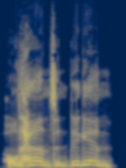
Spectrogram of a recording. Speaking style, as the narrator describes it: cried Edward

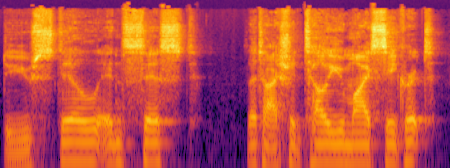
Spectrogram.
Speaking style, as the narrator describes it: said sadly

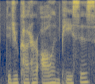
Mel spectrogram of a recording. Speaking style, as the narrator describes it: the little boy asked breathlessly

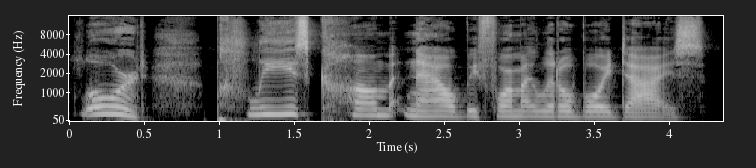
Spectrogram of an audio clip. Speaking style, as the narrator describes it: The royal official pleads with Jesus and says

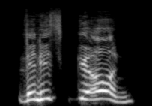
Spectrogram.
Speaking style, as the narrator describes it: he wailed

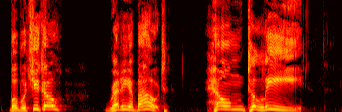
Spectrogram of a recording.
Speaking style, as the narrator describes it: bellowed Bear King

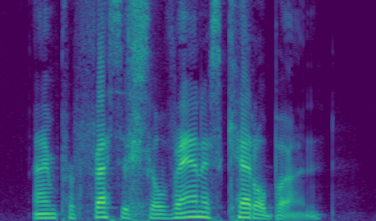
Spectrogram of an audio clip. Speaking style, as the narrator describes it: the old wizard grumbled

